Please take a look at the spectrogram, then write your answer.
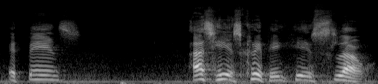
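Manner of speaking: ordinary talk, nothing marked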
